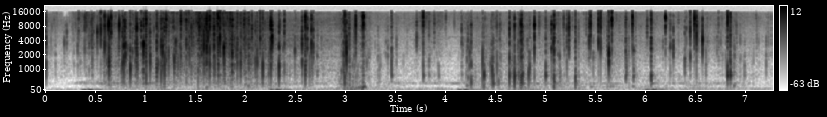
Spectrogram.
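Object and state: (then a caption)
Plastic bag of small plastic beads. A clear, hand-sized plastic bag full of small white plastic pearls is pressed and crinkled between fingers and thumb. It gives a dense run of bright crinkles, with crisp crackles and small crunches as the beads shift inside. The sound swells through the first few seconds, eases briefly, then returns in sharp bursts.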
